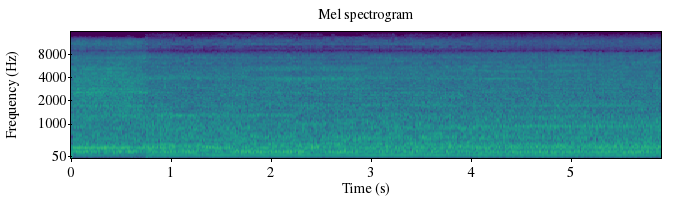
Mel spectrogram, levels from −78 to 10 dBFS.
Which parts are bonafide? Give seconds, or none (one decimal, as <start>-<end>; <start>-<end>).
0.0-0.6; 4.0-5.9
